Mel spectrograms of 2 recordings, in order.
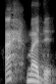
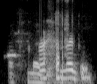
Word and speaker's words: أحمد: أحمد Nah, mimnya tidak usah dipanjangkan. Ahmad. Ahmad.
